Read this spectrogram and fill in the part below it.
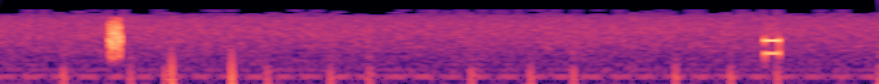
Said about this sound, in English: Yeah, I wonder if you're coming in by EchoLink. The fact that I only heard one beep.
